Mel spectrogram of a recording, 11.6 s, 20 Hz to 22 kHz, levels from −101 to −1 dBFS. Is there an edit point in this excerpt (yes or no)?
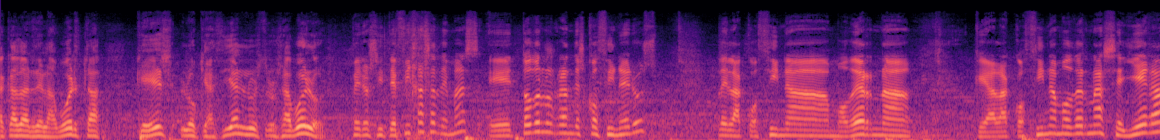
yes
